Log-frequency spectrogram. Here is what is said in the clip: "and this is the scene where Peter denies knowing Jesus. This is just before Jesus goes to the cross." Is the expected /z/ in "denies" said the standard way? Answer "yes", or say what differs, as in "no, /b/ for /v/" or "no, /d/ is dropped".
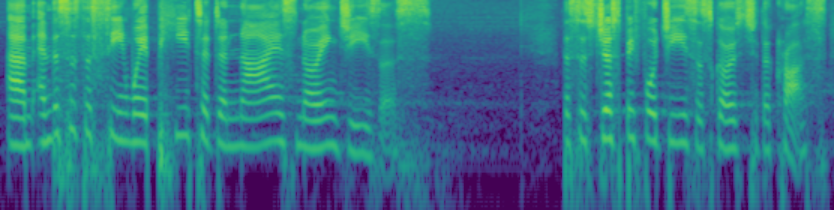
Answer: yes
